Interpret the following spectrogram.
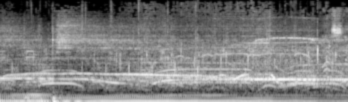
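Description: Live band ending a song: a last beat, then a held low chord rings on under a crowd whooping and cheering.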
